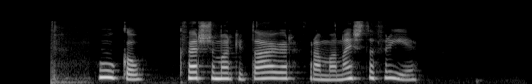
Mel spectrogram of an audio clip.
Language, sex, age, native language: Icelandic, female, 20-29, Icelandic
